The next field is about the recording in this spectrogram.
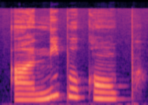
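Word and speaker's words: un hippocampe: যেহেতু এখানে আসের উচ্চারণ হবে না এবং তার পরবর্তী অক্ষরটি একটি ভোয়েল, তাই এটি একত্রে উচ্চারণ হবে।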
